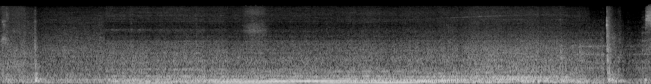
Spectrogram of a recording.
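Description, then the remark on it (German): A red-and-grey striped municipal garbage truck of the city of Chur, out collecting Christmas trees, drones loudly with its diesel engine, its pitch climbing steadily as it pulls away from the depot and gathers speed, with a couple of sharp clunks at the start and end. “Ich stehe jetzt hier gerade neben einem rot-grau gestreiften Kehrichtwagen von der Stadt Chur im Werkhof”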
